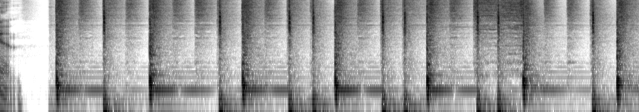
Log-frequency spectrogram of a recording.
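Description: Acoustic drum kit recording playing back in a steady beat, its kick and snare layered with triggered one-shot samples: deep kick thumps alternate with ringing snare hits over cymbals. It starts about half a second in.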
